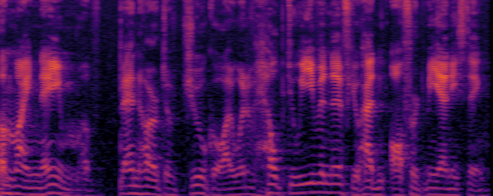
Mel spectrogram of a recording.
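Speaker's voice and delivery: growling voice on every word throughout. Narrator voicing Benhart replying to the party's offer of services, growling as Benhart. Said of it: "The man growls".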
